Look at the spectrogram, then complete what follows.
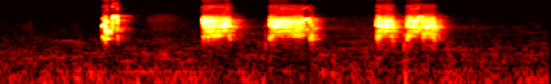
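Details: Black francolin of the Sindhi breed, kept for its beautiful spirited call: a loud, harsh, grating phrase of about five rasping syllables in uneven pairs, with faint background murmur.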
